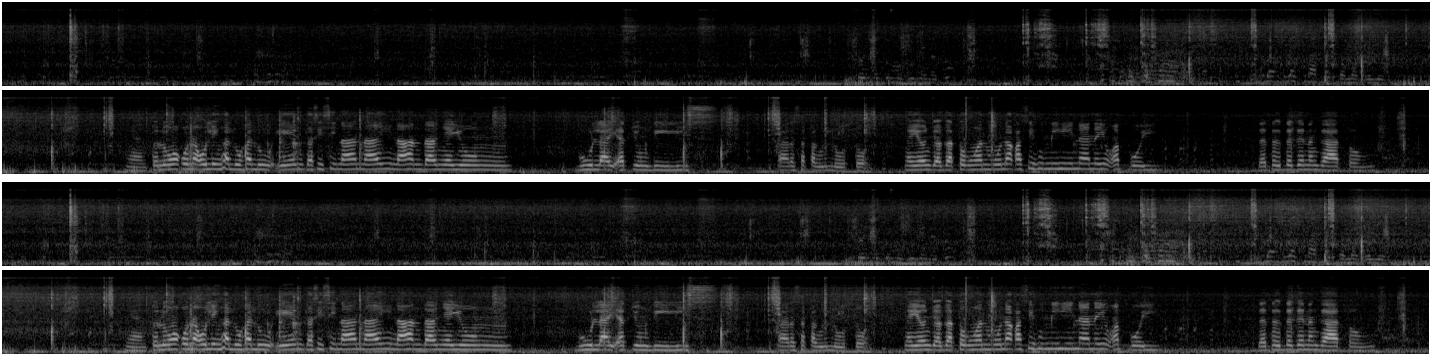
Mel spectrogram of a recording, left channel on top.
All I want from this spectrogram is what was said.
Yan, tulungan ko na uling halu-haluin kasi si nanay, hinahanda niya yung gulay at yung dilis para sa pagluluto. Ngayon, gagatungan muna kasi humihina na yung apoy. Dadagdagan ng gatong.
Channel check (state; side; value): quieter; left; 3.2 dB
